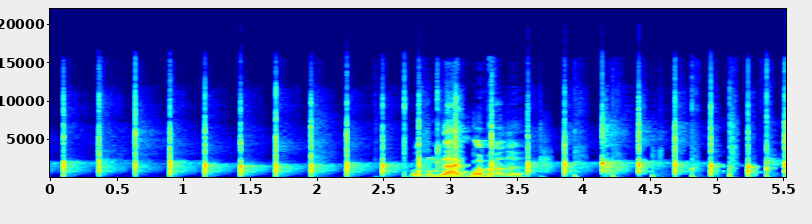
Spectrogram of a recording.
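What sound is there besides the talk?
hands clapping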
